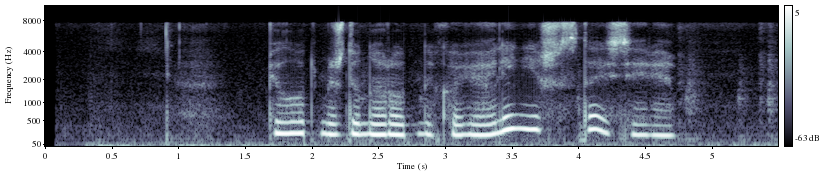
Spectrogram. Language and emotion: Russian, neutral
